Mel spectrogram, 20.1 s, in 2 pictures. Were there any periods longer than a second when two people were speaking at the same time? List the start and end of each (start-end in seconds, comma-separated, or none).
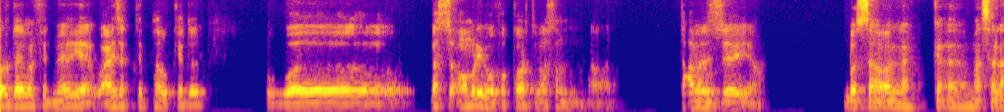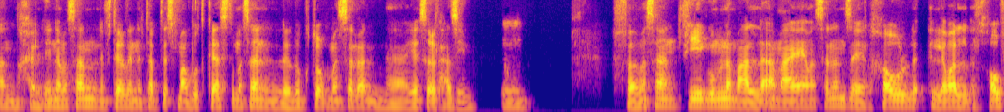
none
